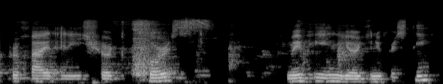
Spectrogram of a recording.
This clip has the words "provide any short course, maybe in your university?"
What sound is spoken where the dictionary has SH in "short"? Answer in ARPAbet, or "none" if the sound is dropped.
SH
